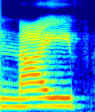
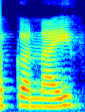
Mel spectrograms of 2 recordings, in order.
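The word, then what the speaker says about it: knife: जैसे कि यह है नाइफ। यहां है नो और नी तो इसको कनाऊ या कनी या कनाइफ नहीं बोलते। के जो है इसका साउंड नहीं आता क के और एन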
